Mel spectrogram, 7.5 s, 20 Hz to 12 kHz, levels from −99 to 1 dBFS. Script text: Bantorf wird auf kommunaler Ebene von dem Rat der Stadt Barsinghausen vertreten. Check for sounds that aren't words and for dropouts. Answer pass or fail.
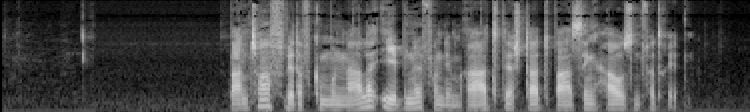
pass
